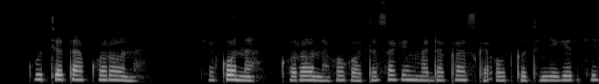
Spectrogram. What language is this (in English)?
Kalenjin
